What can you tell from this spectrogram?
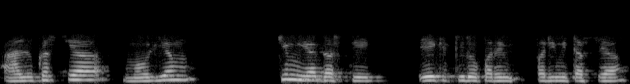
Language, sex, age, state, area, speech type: Sanskrit, male, 18-30, Bihar, rural, conversation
